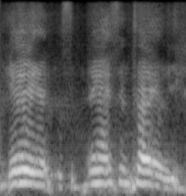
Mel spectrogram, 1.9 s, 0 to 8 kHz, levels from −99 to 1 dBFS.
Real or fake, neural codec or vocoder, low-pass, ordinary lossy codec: fake; codec, 16 kHz, 1 kbps, FreqCodec, smaller model; none; none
